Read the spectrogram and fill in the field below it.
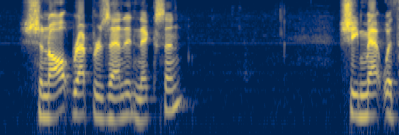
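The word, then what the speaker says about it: Chennault: Anna tional senal thi think she pronounced it uh Chenault represented Nixon she met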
